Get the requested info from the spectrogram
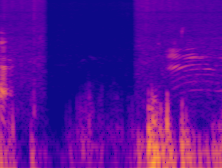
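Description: A sheep bleating once, starting about a second and a half in. Before it, the tail end of a louder, closer bleat and a short moment of near silence.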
